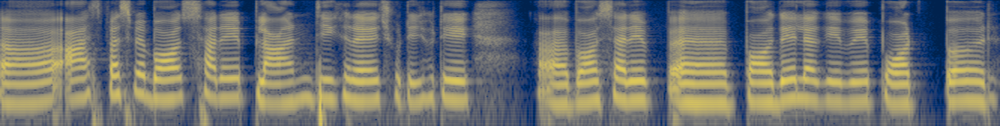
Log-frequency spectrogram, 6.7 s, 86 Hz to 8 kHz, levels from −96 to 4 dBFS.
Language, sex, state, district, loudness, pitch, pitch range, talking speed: Hindi, female, Maharashtra, Mumbai Suburban, -15 LUFS, 215 Hz, 205-230 Hz, 155 wpm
